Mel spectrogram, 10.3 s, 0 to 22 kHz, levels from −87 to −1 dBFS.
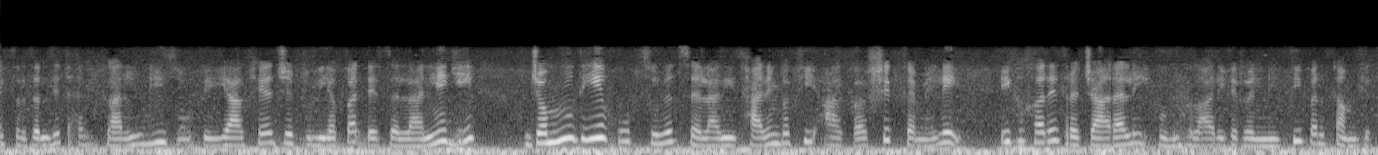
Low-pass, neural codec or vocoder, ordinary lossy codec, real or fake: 7.2 kHz; codec, 24 kHz, 0.9 kbps, WavTokenizer, medium speech release version 2; none; fake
